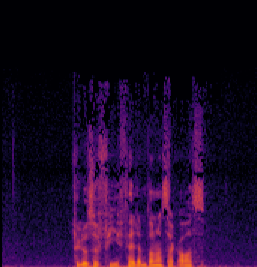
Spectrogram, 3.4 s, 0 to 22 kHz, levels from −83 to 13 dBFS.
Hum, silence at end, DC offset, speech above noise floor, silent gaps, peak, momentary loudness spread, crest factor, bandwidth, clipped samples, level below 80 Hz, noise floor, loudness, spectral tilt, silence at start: none; 0.5 s; under 0.1%; 33 dB; none; -2 dBFS; 8 LU; 20 dB; 16 kHz; under 0.1%; -38 dBFS; -52 dBFS; -20 LUFS; -5.5 dB/octave; 0.05 s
